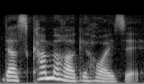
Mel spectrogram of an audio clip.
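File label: "camel body", English word; Multi-Lingual Talking Picture Dictionary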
